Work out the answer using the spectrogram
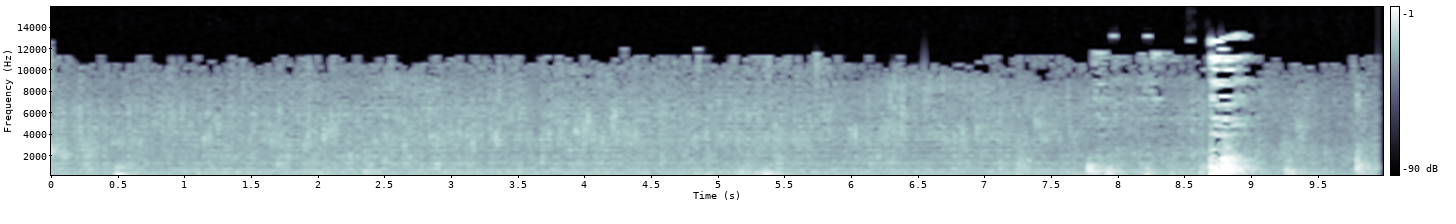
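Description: Tomato paste frying in oil in a skillet, a steady sizzle. A brief louder sound breaks in near the end.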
